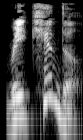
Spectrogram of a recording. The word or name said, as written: rekindle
